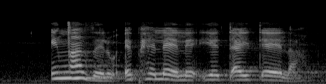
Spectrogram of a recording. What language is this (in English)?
Zulu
